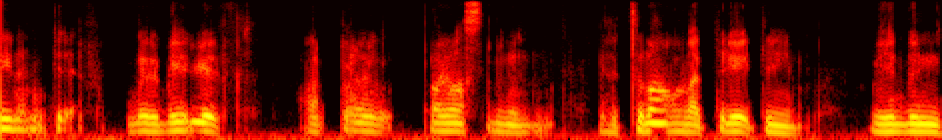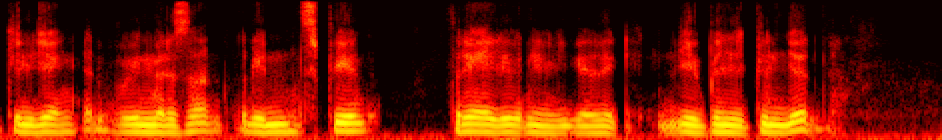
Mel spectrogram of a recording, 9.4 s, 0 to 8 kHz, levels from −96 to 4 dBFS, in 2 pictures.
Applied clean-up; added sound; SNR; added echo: neural diffusion model UNIVERSE++.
